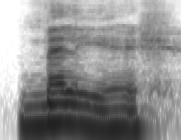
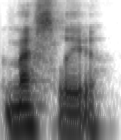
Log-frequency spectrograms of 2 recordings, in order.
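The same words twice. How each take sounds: First: The S sound in the name is silent. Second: The S sound in the name is pronounced. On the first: The speaker calls it right. "There we go" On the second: The speaker calls it wrong. "everyone was like Meslier. ... Stop, stop pronouncing the S"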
